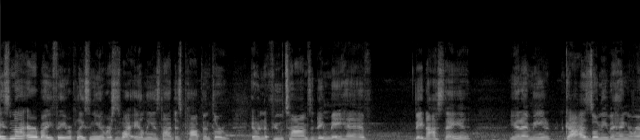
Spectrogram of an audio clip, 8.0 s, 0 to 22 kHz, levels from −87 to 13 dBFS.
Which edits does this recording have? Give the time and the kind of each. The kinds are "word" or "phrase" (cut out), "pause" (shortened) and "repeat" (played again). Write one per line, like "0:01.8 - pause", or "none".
none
